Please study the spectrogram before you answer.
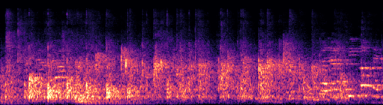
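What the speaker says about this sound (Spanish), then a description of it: "Un aplauso." Applause from a school audience welcoming a guest, a dense patter of clapping hands close by, steady throughout.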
